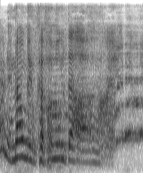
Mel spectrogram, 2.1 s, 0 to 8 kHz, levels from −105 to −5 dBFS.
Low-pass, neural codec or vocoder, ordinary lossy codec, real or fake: 7.2 kHz; codec, 24 kHz, 0.9 kbps, WavTokenizer, small release; none; fake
